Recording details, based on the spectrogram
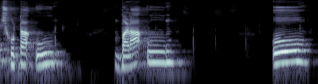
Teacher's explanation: एक होता है हमारा वृत्ताकार, मतलब उन स्वरों को बोलने में होठ की जो हमारी आकृति बनती है वो पूरा गोल बनती है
